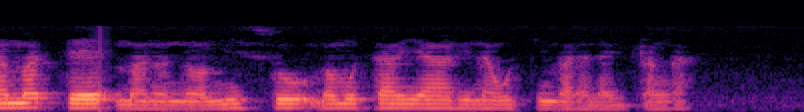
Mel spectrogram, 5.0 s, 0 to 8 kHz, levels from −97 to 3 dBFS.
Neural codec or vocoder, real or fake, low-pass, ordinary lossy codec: none; real; 7.2 kHz; AAC, 16 kbps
